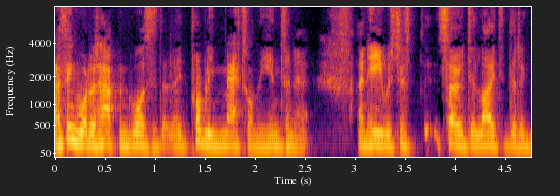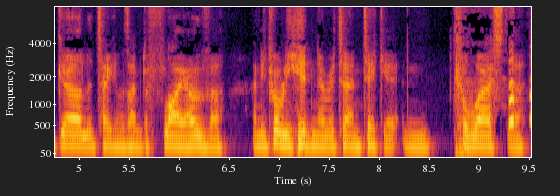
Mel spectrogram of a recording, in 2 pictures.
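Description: A man's voice: a little high, no room sound, clean studio sound. An English man hosting a podcast in a casual comic rant, sweary, scornful and sarcastic. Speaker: podcast host.

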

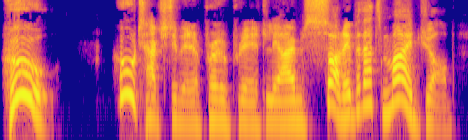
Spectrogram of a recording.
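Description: A man's voice: on the high side, big pitch swings, unhurried, a bit bright, no room sound. Male performer as a British clergyman, blithely shameless and faintly menacing, evasive and waffling, for sketch comedy; dry sound. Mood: blithe, rambling. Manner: hesitant, evasive, rambling, falsely polite. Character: shifty, menacing, blithely shameless parish reverend.

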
